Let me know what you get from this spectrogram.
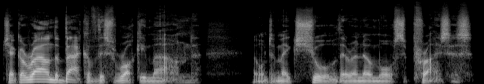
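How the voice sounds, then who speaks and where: A man's voice: extremely low pitch, normal speed, fairly bright tone, dry recording, clean studio sound. A man voicing a stern, commanding warrior king who speaks with firm authority. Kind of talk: audiobook character voice.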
